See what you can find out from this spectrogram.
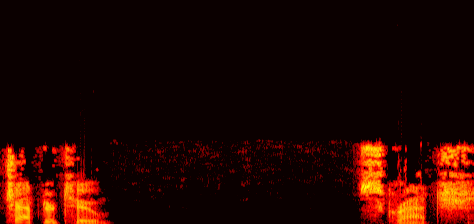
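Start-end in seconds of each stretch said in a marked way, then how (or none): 2.7-3.5 breathy whispered scratch; eerie whisper. A narrator's reading. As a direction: hush it like a scraping sound.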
